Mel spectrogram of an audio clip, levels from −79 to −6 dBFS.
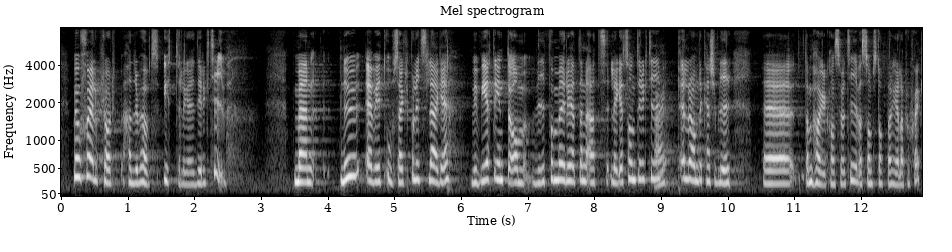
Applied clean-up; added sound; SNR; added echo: none; none; none; none.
